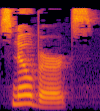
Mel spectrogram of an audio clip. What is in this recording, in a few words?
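"snowbirds", English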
